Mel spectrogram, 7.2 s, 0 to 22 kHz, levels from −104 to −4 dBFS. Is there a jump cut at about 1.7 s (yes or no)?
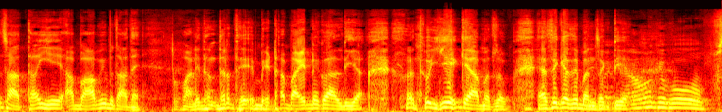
yes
